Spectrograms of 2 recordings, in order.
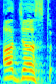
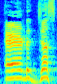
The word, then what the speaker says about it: adjust: अगला नेक्स्ट है ADJUST का ट्रांसक्रिप्शन आपसे पूछा है, इसका आंसर है अजस्ट। एडजस्ट नहीं बोलते, क्योंकि जिनके बीच में DG या DJ आता है डी साइलेंट रहता है, तो आंसर है A फॉर एप्पल।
